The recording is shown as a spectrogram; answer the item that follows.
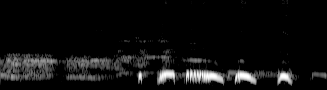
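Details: Spotted dove, 'thổ đặc' voiced call used to prompt decoy doves to answer. Soft murmuring noise comes first. After two seconds a loud phrase starts: a clipped note, a flat coo, a stuttered coo and two arched descending coos.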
